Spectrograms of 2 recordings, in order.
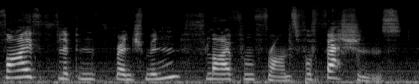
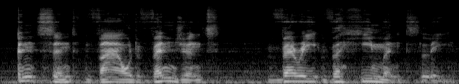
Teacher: F就係清音，V就係濁音咯喎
